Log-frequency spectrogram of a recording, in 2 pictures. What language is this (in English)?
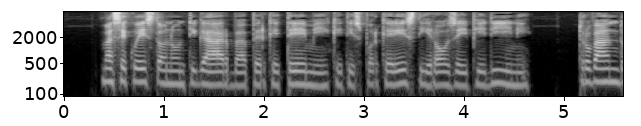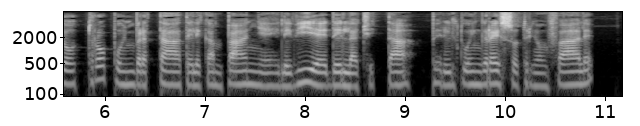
Italian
